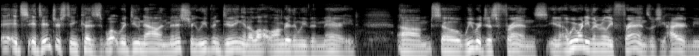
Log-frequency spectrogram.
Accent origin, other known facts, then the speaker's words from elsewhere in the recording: Texas, United States; I was raised in church in Texas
